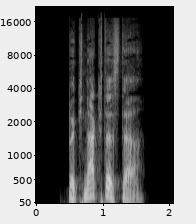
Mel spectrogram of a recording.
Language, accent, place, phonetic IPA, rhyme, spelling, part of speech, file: German, Germany, Berlin, [bəˈknaktəstɐ], -aktəstɐ, beknacktester, adjective, De-beknacktester.ogg
- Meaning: inflection of beknackt: 1. strong/mixed nominative masculine singular superlative degree 2. strong genitive/dative feminine singular superlative degree 3. strong genitive plural superlative degree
